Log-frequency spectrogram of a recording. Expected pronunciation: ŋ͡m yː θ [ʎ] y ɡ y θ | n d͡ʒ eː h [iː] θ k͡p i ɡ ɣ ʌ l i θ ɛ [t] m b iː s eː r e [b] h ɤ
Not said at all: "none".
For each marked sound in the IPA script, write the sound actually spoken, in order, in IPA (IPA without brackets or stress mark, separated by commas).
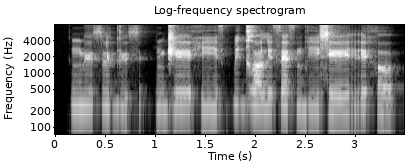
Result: l, iː, θ, none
